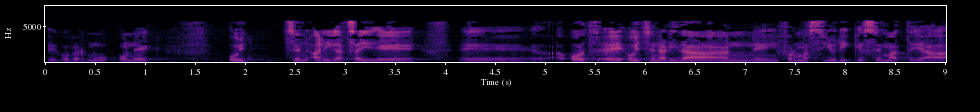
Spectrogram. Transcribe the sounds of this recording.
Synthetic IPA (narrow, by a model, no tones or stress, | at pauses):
ɡo̞βe̞ɾnuo̞ne̞k | ojt͡se̞na̰ɾiɣat͡saj | t͡sʔo̞jt͡se̞naɾiðaniɱfo̞ɾmasio̞ɾike̞se̞mat̪e̞a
